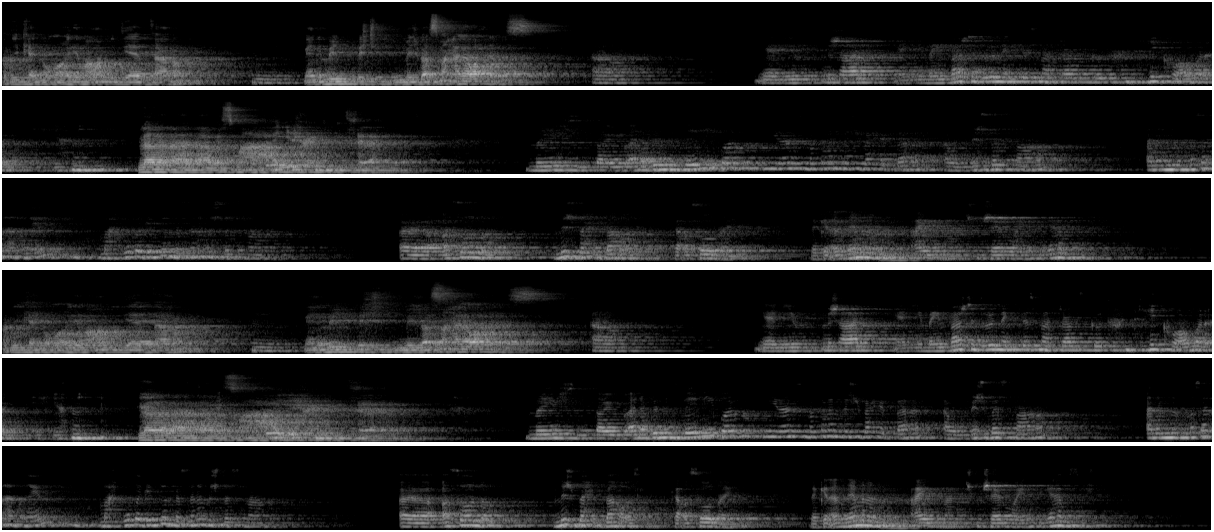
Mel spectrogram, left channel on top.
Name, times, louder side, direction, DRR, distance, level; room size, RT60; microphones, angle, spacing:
voice 1, 0.0-1.8 3.0-5.3 13.5-16.1 33.0-33.1, left 2 dB, 90° left, 0 dB, 0.9 m, -31 dB
voice 2, 2.5-2.9 5.9-6.3 7.5-13.2 13.5-13.6 14.6-15.4 16.6-16.7 17.3-22.6 23.5-27.0 28.2-29.2 29.7-31.7 32.3-35.2, right 2 dB, 45° right, 4 dB, 0.5 m, -33 dB
5.8 x 4.8 x 4.5 m, 2.1 s
head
